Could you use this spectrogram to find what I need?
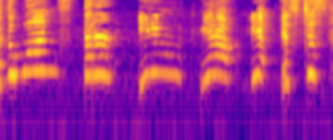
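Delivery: high-pitched can-you-believe-it about the suitors; high squeaky outrage. Real, not acted. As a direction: jump way up in pitch in disbelief. Teacher exclaims at suitors' hypocrisy.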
